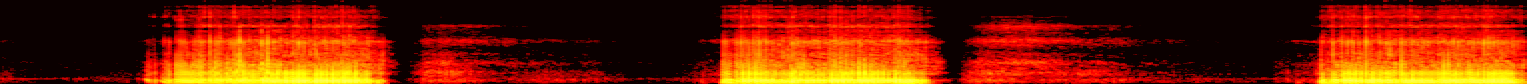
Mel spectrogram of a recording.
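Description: Loud, rough, rhythmic snores on each in-breath, each followed by a softer breath out, roughly every four seconds.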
